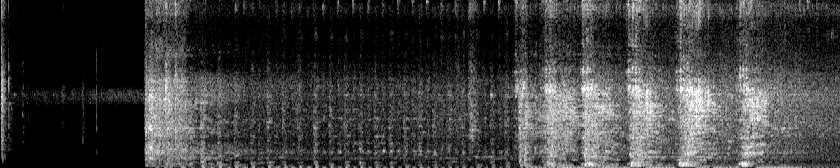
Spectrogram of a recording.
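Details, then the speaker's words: Yamaha New Jupiter MX after fitting a Suzuki Shogun Kebo CDI: starts at once, brisk higher idle, several quick clean throttle blips; more responsive and light, running well. "Responsifnya lebih baik dan terasa sangat ringan saat digas. Putaran mesin saat idle juga lebih tinggi, yang menunjukkan bahwa"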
